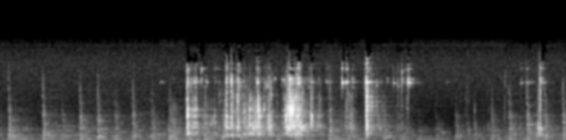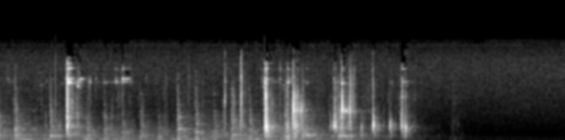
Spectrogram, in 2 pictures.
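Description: Metal door hardware clanking and rattling in a run of sharp clicks as glass doors are locked up, over a low music bed. It all stops about twelve seconds in, leaving only a faint steady hum.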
